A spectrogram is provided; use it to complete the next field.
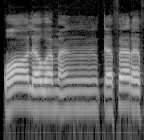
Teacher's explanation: قاف پر حروف میں سے ہے، پر حروف کے بعد اگر الف آئے تو وہ الف پر ادا ہوتا ہے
